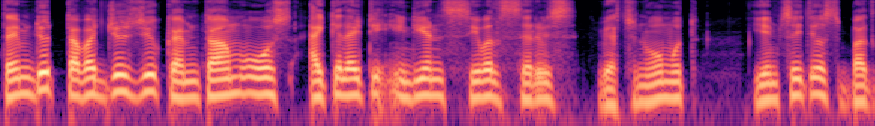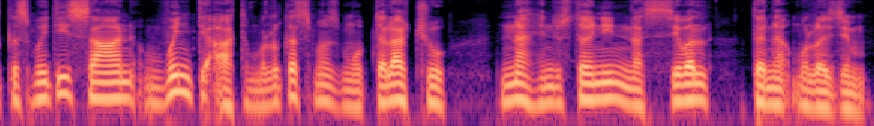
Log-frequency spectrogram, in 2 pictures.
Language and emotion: Kashmiri, neutral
